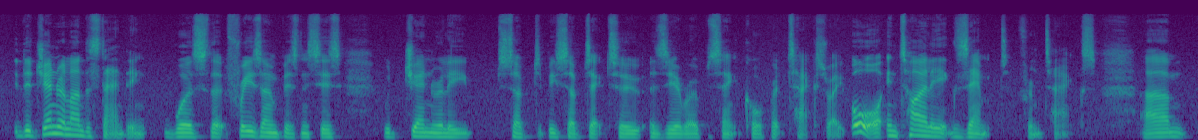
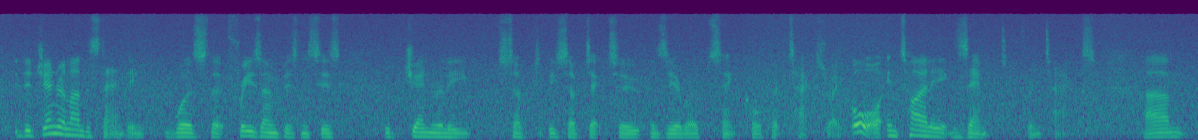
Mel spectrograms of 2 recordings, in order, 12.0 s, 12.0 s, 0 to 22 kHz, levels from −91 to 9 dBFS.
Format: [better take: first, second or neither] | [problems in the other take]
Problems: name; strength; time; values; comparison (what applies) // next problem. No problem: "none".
first | hiss; loud; throughout; 9 dB below the speech; faint in the first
